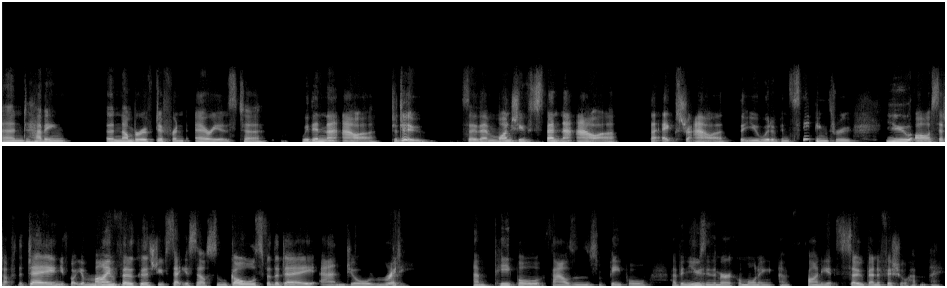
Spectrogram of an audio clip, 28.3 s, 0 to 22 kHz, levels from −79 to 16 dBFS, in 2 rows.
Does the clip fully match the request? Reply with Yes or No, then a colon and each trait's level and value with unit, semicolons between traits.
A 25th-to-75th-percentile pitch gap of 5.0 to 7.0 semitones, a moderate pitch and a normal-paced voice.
Yes: wide, 5.6 semitones; medium, 145 Hz; average, 155 wpm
